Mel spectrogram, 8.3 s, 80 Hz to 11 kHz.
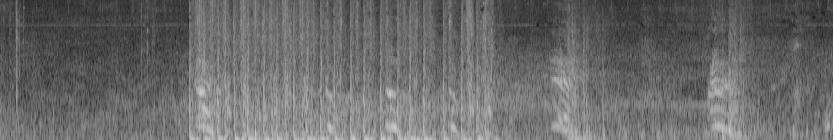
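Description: Gunfire rings out in the zombie game Dead Rising 3, beginning with a dense three-second burst of rapid automatic shots, followed by a few isolated single shots against a quieter background.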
